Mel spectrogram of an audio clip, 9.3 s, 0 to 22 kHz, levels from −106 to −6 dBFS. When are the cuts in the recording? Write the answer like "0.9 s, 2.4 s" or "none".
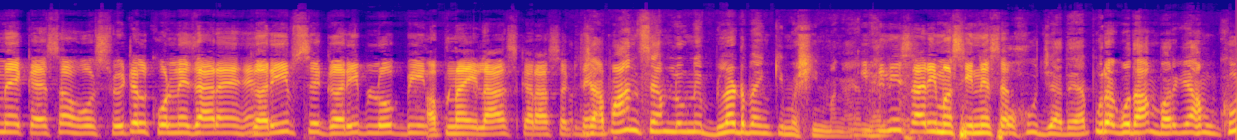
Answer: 1.8 s, 3.1 s, 4.4 s, 6.4 s, 7.6 s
